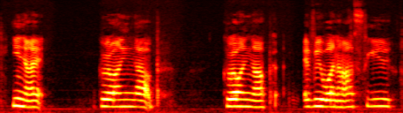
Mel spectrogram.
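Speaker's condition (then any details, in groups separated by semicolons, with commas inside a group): Cerebral palsy (athetoid); fatigue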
